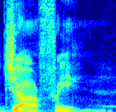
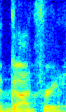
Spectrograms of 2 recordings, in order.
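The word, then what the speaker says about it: Gottfried: was in all three movies was gilda gilbert joffrey am i pronouncing that right uh godfrey yeah godfrey yes um he was in the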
